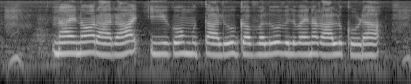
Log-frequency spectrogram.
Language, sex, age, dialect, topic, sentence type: Telugu, male, 18-24, Southern, agriculture, statement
